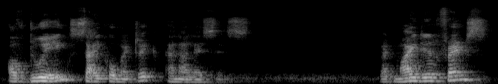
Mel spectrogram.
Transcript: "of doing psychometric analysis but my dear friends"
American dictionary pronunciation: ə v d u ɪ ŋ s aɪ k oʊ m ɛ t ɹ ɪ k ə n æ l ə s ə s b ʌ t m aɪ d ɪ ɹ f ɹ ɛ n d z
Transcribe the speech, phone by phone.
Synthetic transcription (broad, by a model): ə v d u ɪ ŋ s aɪ k oʊ m ɛ t ɹ ɪ k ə n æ l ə s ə s b ʌ t m aɪ d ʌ ɹ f ɹ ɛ n d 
